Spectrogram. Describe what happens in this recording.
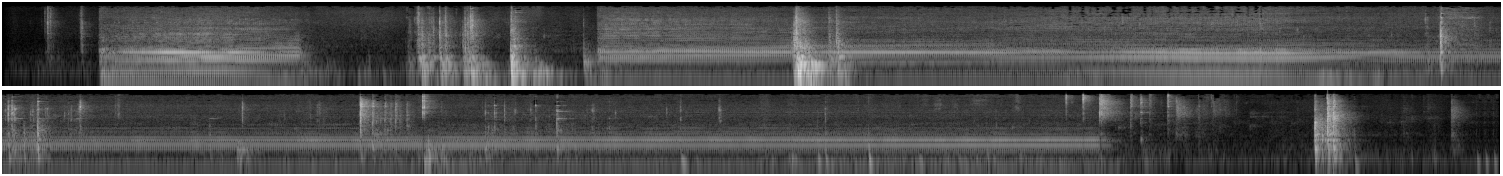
The phone is worn on the wrist while standing in the kitchen. A window is opened and closed while a coffee machine is running at the same time. In the background a hazelnut is cracked.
